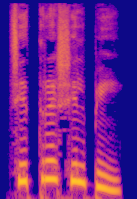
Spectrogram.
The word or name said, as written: ಚಿತ್ರಶಿಲ್ಪಿ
